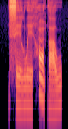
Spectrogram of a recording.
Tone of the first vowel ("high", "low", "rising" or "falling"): low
